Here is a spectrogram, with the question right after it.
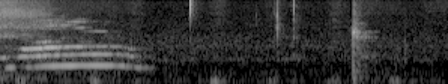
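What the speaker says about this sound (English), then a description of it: "Is that the kitty?" A house cat meows near a door, wanting to be let out: one drawn-out, rising-and-falling meow up front, followed by a few faint clicks and soft knocks in a quiet room.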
